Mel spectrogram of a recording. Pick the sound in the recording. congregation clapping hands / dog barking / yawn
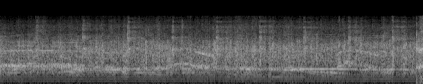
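congregation clapping hands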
